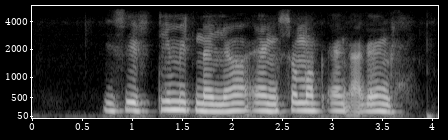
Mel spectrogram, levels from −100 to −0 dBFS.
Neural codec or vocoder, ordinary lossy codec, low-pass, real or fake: vocoder, 44.1 kHz, 128 mel bands, Pupu-Vocoder; none; 5.4 kHz; fake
